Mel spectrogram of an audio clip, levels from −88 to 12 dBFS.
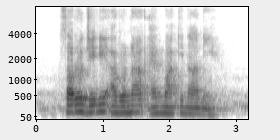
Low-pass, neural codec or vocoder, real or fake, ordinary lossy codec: none; codec, 16 kHz, 4 kbps, FreqCodec, smaller model; fake; none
